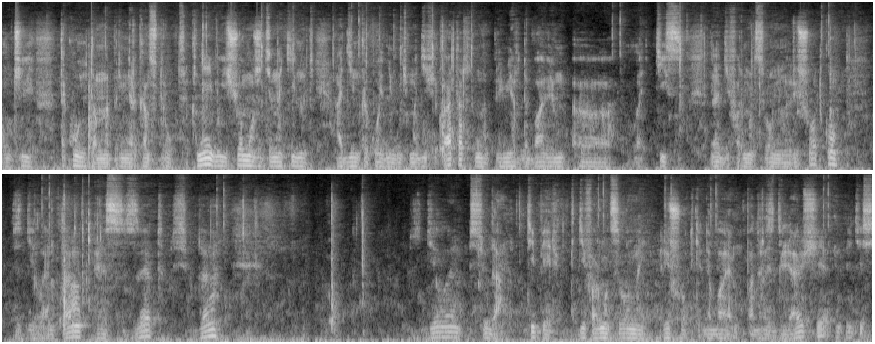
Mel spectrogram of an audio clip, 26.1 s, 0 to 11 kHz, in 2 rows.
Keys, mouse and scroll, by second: 0.6-2.1 middle drag, 3.0 KP_1, 5.3 click, 5.6 shift+middle click, 6.7 shift+a, 10.2 shift+middle drag, 12.7 s, 14.1 s, 16.7 KP_7, 18.4 g, 20.4 middle click, 22.0 click, 23.0 click.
